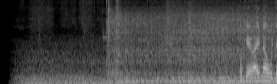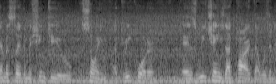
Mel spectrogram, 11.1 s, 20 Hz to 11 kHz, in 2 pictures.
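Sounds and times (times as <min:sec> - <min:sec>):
sewing machine motor humming: 0:02.1 - 0:11.0.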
